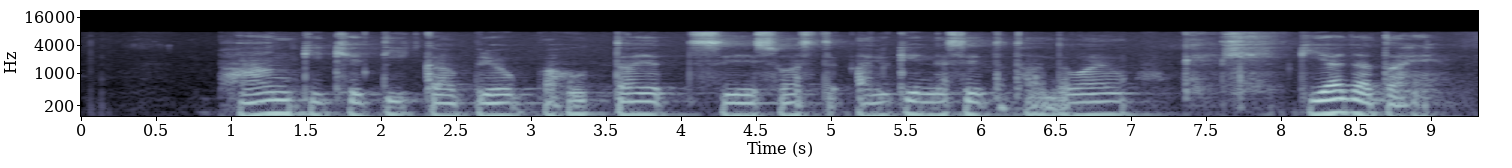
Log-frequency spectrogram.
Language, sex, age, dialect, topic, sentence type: Hindi, male, 46-50, Marwari Dhudhari, agriculture, statement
